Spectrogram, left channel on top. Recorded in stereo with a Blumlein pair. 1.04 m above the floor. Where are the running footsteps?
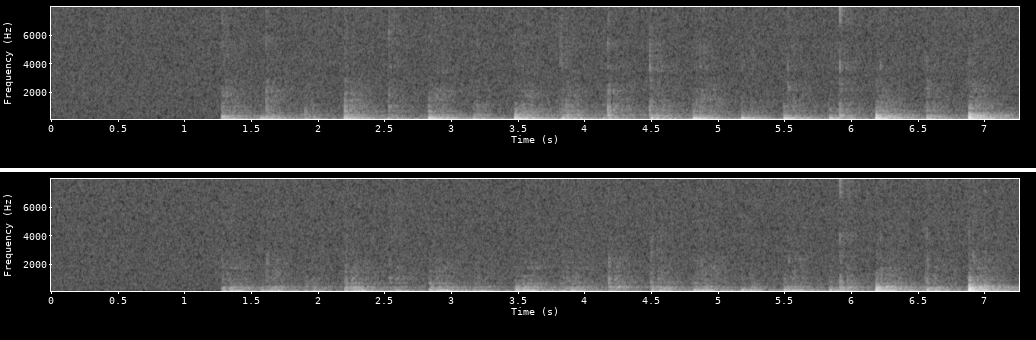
60° left, 4 m; by 7.1 s 10° right, 1.9 m.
